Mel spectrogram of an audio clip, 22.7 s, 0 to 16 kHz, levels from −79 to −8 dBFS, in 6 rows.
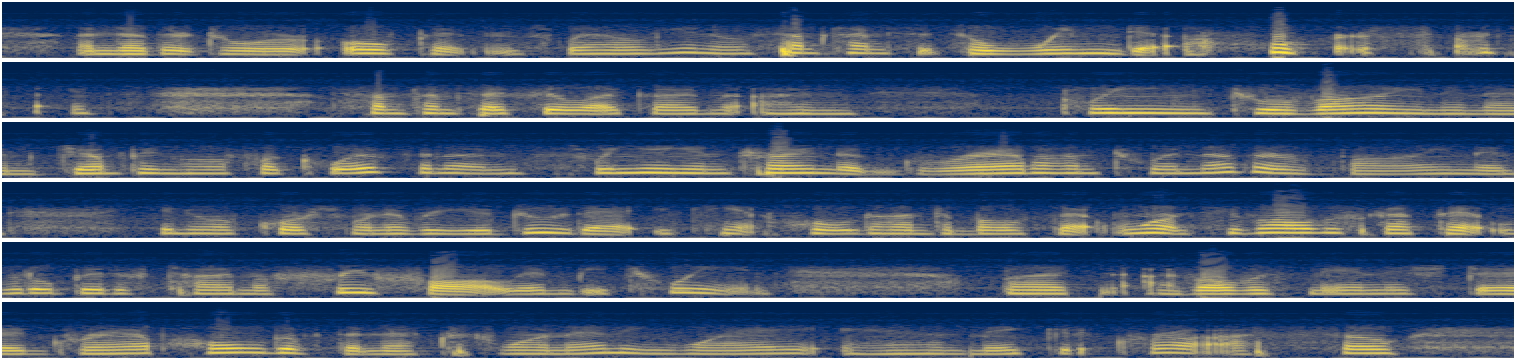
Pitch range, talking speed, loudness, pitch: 195-235 Hz, 225 wpm, -18 LUFS, 210 Hz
